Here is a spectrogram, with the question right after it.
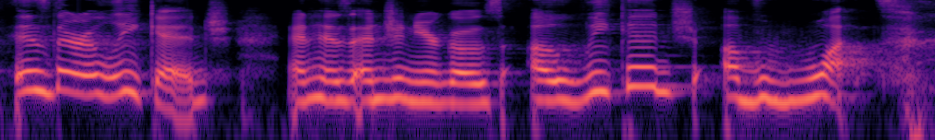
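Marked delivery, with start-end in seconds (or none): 2.6-4.6 slow, drawn-out imitation, each syllable separate; enunciating every syllable. Engineer answering his driver on the radio, enunciating every syllable. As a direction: spell it out syllable by syllable, very slowly. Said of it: "Literally enunciating every syllable".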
